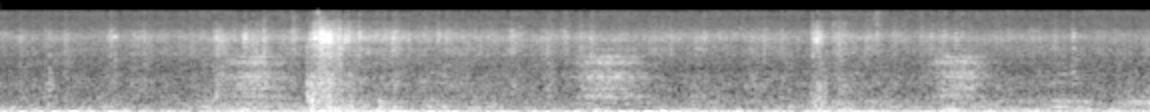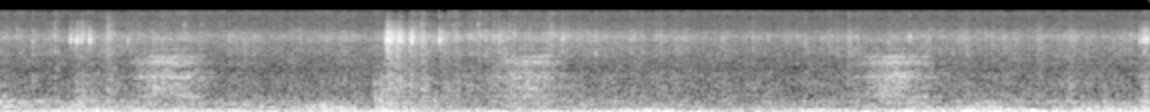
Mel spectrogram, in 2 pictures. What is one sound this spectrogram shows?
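An adult breathes out hard in a slow, steady rhythm, close by.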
